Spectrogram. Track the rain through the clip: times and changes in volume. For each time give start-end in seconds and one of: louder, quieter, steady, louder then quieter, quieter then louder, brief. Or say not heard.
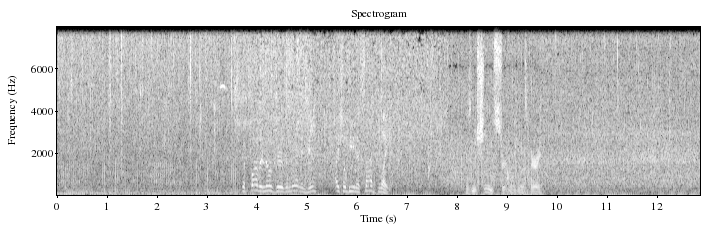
0.0-12.8 steady.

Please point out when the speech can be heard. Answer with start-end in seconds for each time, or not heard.
3.7-6.8, 8.2-9.8.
